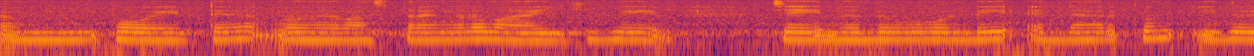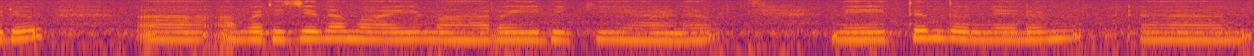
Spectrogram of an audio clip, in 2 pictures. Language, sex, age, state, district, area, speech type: Malayalam, female, 30-45, Kerala, Palakkad, rural, spontaneous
